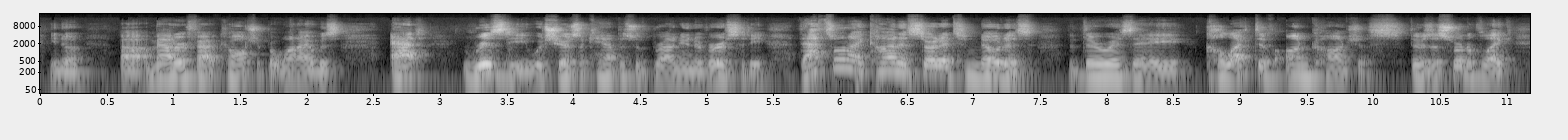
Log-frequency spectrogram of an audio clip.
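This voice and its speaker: An American man chatting casually and telling personal anecdotes, halting and circling back over his words. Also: medium pitch. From Milwaukee, United States. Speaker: podcast host. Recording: noticeable background noise.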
